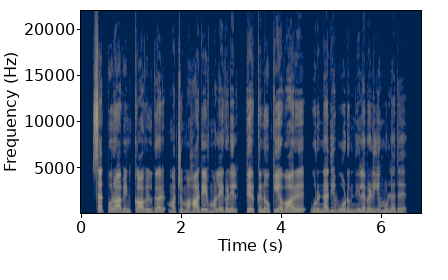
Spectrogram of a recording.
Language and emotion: Tamil, neutral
